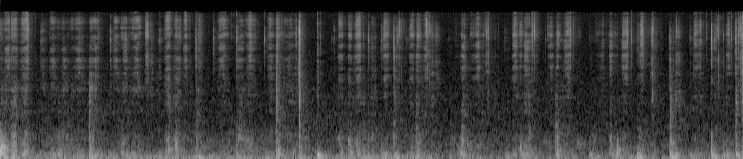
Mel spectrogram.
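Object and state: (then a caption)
Paper sheet scratched with a fingernail. A long acrylic nail traces and scratches over the Korean words on a thin paper electronics-vocabulary worksheet lying flat. The result is a quiet run of dry, rasping scratches, with repeated short strokes and occasional sharper bright ticks over a low, muffled rubbing.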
